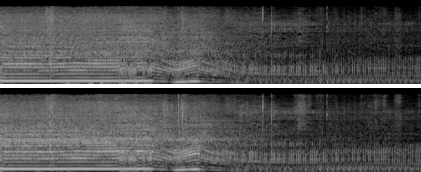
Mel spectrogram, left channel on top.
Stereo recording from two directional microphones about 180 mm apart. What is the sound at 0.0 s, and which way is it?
Chainsaw, 45° left (ahead or behind).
